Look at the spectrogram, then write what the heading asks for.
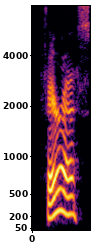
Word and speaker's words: Fairest: Spell it. It's FAIREST. Ferris.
